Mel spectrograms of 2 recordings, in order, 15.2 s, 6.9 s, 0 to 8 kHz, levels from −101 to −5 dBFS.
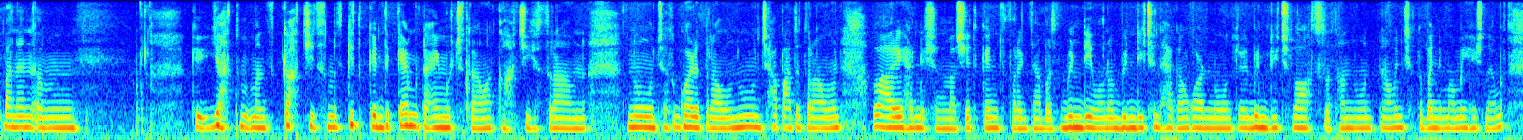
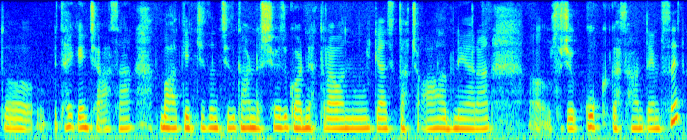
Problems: constant background noise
